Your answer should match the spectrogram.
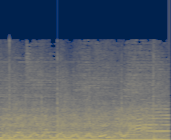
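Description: Hard rock instrumental section: a fast electric guitar lead run over bass and drums, settling on a held high note near the end.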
